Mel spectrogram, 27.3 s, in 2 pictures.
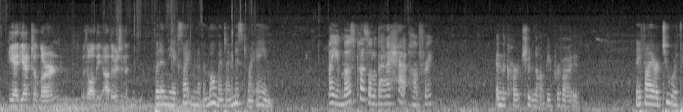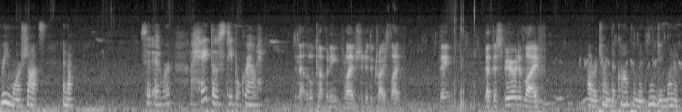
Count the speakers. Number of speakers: four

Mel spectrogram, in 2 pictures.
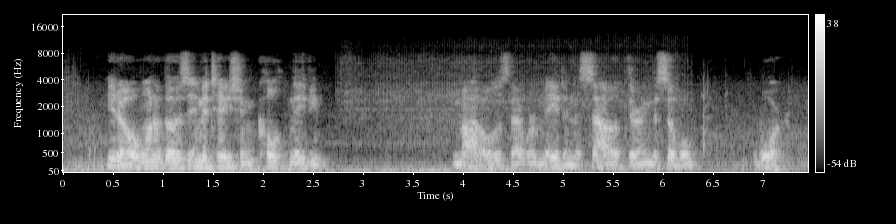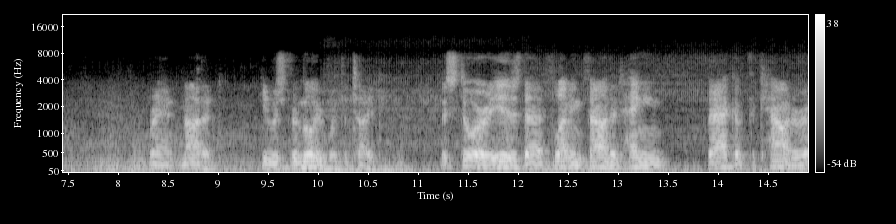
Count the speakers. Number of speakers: one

